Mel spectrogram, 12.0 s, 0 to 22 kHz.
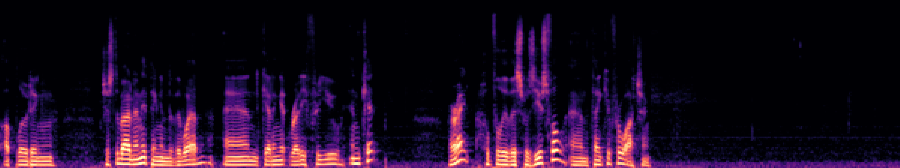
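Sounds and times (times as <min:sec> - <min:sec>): room hum: 0:00.0 - 0:12.0
computer mouse clicks: 0:10.5 - 0:11.4.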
